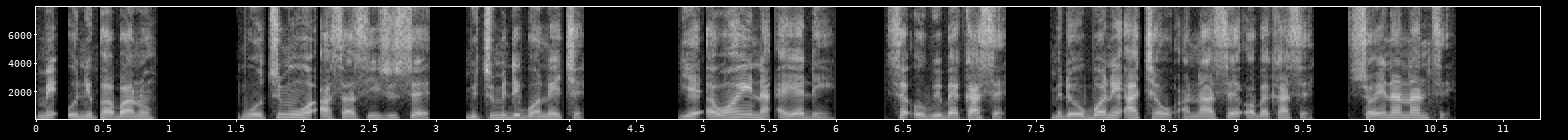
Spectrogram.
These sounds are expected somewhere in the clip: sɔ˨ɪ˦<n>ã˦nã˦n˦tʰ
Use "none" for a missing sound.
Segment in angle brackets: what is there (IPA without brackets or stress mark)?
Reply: n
